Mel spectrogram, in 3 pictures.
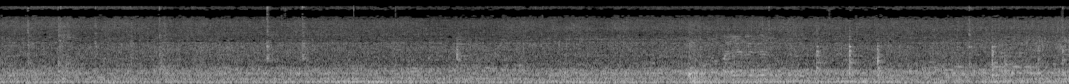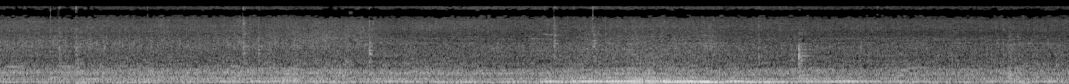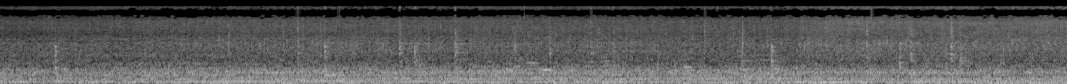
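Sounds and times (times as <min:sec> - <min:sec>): liver sizzling on a griddle: 0:00.0 - 0:32.0
low engine rumble: 0:00.1 - 0:32.0
metal spatula clicking on griddle: 0:02.6 - 0:03.2, 0:13.1 - 0:13.4, 0:24.3 - 0:26.3, 0:26.9 - 0:27.7, 0:29.9 - 0:31.2.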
